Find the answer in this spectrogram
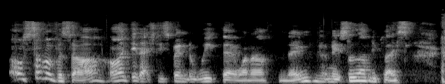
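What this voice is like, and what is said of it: London accent. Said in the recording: “You sound to me like you're in London. Through your accent.”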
